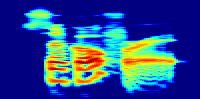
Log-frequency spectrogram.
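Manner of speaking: usual speaking voice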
